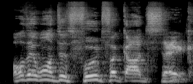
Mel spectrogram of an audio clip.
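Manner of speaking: hopelessly bad put-on famous-person voice, belted out high. Doing an Arnold Schwarzenegger impression when asked. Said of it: "Let's hear your Arnold".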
